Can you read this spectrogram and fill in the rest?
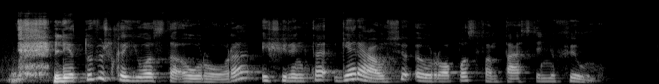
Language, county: Lithuanian, Panevėžys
